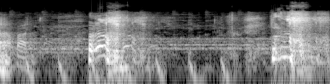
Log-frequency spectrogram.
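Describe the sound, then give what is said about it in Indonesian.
Two loud, sudden sneezes from a person who had been coughing, separated by quieter vocal sounds and breaths. “Aduh, gue batuk kan, gue jadi bersin tuh.”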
